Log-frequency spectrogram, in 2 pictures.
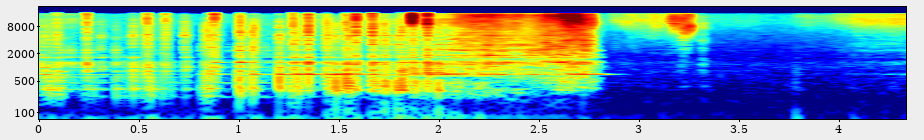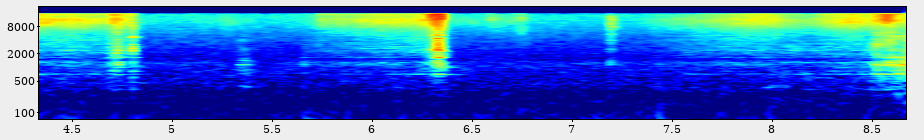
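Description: Long nails rapidly tap and scratch a large, solid, varnished wooden tabletop, making a dense, bright rattle of clicks and scraping for about three seconds. It then stops abruptly, leaving near-quiet with only a few faint, scattered taps.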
